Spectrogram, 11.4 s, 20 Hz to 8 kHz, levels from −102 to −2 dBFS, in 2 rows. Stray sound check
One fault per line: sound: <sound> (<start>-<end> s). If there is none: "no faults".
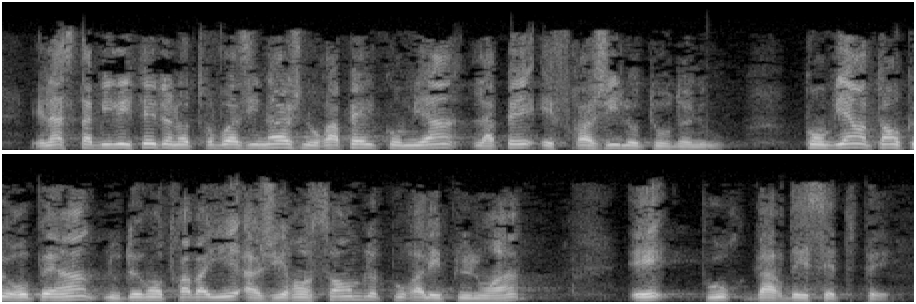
no faults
